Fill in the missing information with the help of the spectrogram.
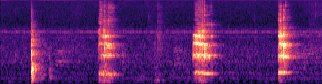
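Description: Four loud, throaty burps, each about a second apart, in a quiet room.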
